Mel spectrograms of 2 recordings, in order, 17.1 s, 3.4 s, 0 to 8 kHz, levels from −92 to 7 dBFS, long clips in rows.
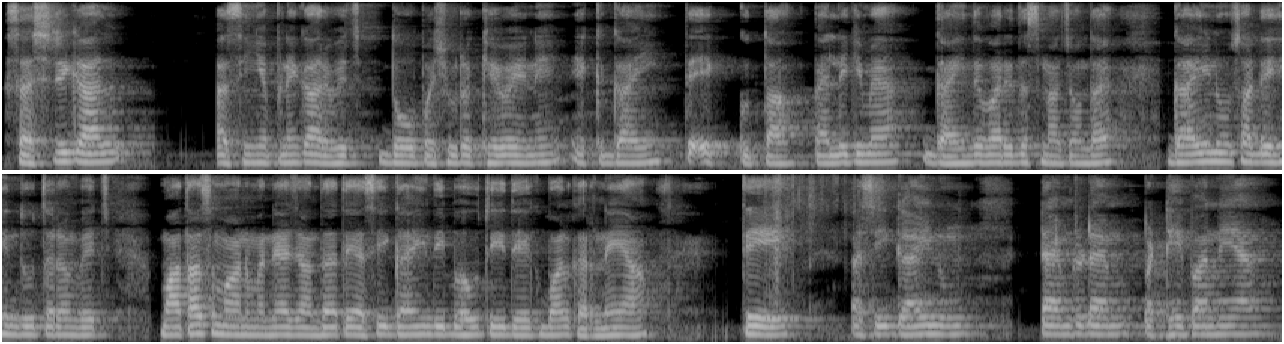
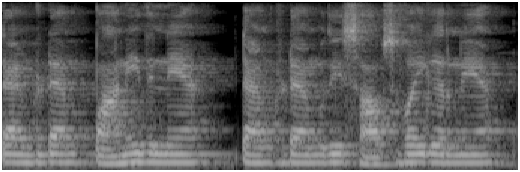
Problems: constant background noise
